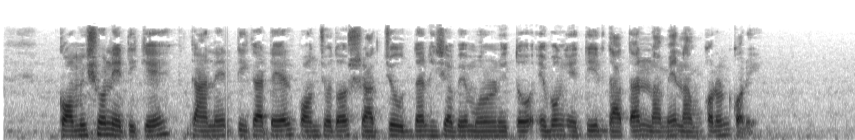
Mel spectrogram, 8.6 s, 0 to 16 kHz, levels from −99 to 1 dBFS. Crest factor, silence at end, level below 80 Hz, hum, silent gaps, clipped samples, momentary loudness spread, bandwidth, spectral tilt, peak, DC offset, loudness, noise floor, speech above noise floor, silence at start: 16 dB; 1 s; -46 dBFS; none; none; under 0.1%; 5 LU; 8 kHz; -5.5 dB/octave; -2 dBFS; under 0.1%; -18 LUFS; -52 dBFS; 35 dB; 0.6 s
